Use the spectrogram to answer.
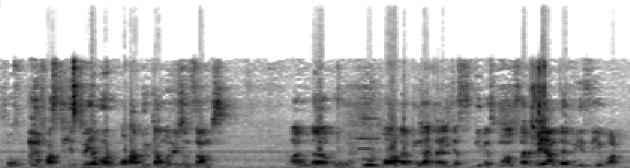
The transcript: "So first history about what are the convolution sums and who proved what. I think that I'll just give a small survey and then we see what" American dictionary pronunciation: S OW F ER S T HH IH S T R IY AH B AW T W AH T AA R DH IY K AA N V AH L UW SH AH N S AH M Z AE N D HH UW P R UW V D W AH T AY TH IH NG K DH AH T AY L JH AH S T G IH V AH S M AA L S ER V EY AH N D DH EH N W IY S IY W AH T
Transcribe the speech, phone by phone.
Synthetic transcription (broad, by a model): S OW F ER S T HH IH S T R IY AH B AW T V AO T AA R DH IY K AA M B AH N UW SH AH N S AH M S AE N D HH UW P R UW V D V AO T AY T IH NG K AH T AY JH AH S T G IH V AH S M AA L S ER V EY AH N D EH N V IY S IY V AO T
